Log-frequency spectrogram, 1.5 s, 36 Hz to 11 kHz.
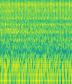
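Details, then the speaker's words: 2012 Ford F-150, 3.5 EcoBoost, 4x4, about 194,838 miles, heard at idle with the hood open: a steady low rumble with a faint light tick on top; sounds healthy, nothing concerning. "Little bit of a tick, maybe, but I don't think it sounds like anything concerning. Just sounds like a little tick."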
